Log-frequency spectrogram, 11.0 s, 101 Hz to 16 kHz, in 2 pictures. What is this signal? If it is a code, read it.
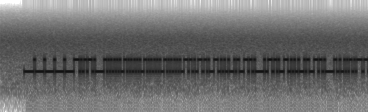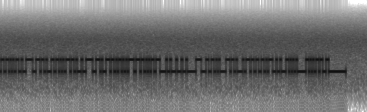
RTTY (50 baud, 450 Hz shift), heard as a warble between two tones, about 860 Hz centre, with radio static. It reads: RYRYRYRY AGN? AGN? PSE RPT UR QTH DE SM1OIX K IZ4RLV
